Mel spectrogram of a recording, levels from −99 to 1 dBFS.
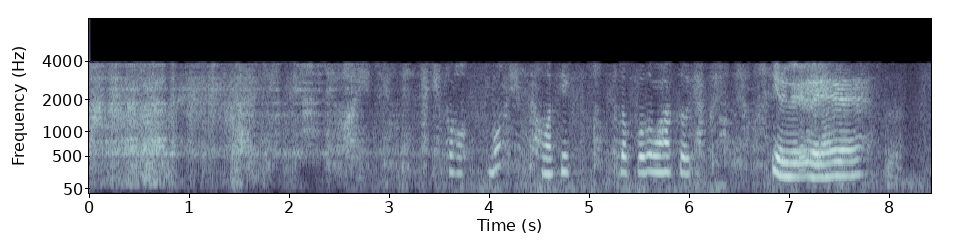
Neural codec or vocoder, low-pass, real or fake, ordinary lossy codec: codec, 16 kHz in and 24 kHz out, 0.6 kbps, FocalCodec, streaming, 4096 codes; 7.2 kHz; fake; AAC, 16 kbps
